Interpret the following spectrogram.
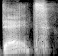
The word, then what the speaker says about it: debt: So the T in mortgage is silent and the B in debt or doubt is also silent.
